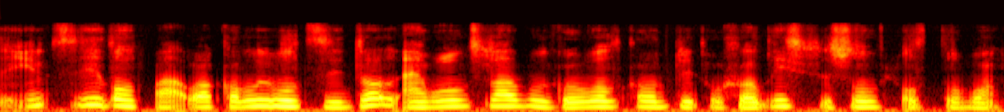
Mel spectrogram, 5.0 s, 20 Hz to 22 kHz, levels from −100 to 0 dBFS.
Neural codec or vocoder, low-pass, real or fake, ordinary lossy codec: autoencoder, 22.05 kHz, a latent of 192 numbers a frame, VITS, trained on many speakers; 9.9 kHz; fake; none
